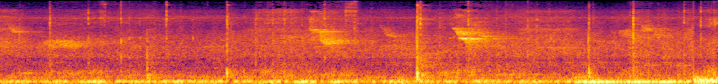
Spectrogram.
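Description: Faint taps and clicks of a steel spoon edge cutting strips into rolled namak para dough and knocking on the board, a few sharp clicks in all. Short falling bird chirps come twice near the middle, over a steady low hum.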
